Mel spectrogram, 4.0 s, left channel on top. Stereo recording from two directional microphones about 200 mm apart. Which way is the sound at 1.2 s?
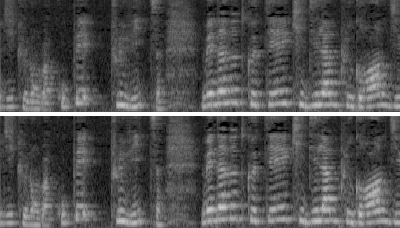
45° right (ahead or behind).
